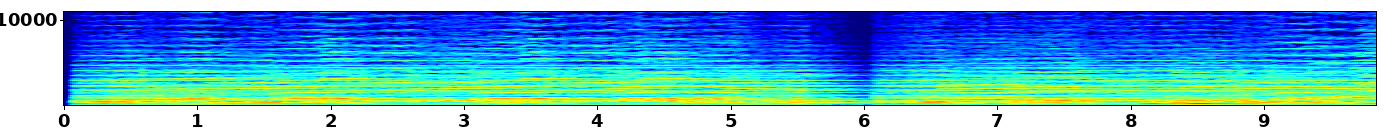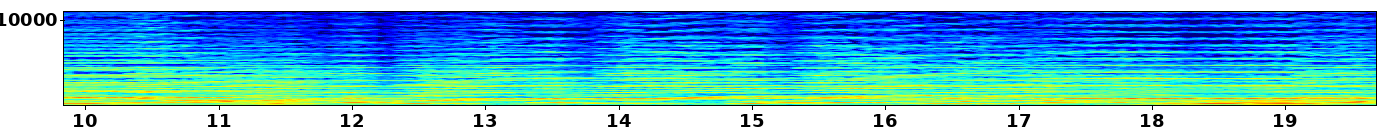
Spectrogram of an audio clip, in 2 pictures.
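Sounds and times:
strings: 0.1s - 19.6s
wind instruments: 0.1s - 19.6s.

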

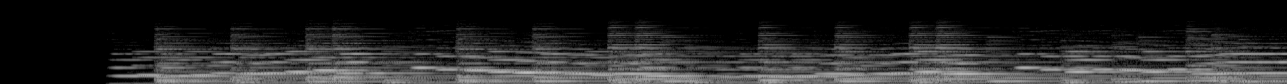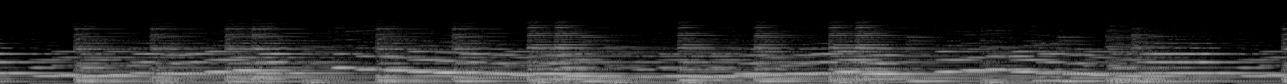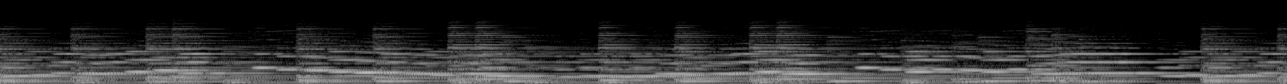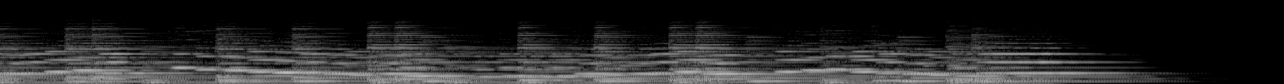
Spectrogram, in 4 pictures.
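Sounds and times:
song: 1.1s - 49.8s.

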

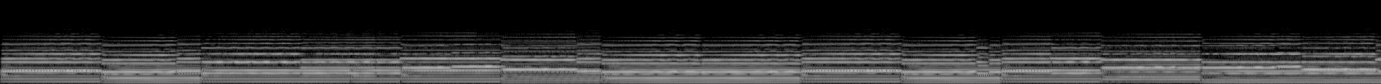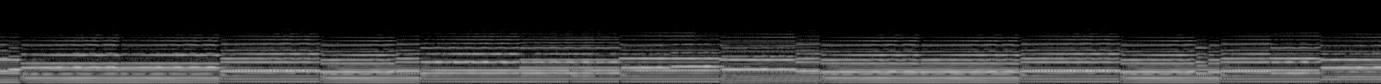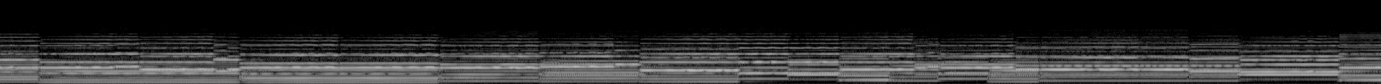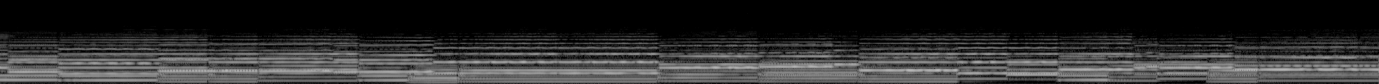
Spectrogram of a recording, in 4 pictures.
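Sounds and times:
woodwind trio: 0.0s - 55.2s.

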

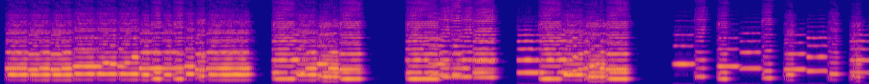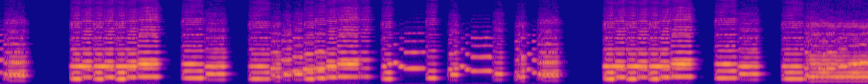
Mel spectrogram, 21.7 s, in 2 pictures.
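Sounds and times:
flute: 0.1s - 4.5s, 6.5s - 11.2s, 14.2s - 18.6s, 20.1s - 21.6s
viola: 0.1s - 11.2s, 11.8s - 21.6s.

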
